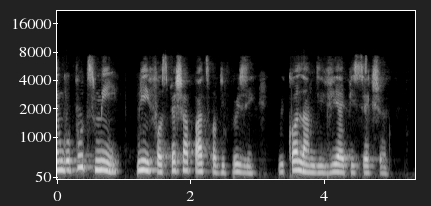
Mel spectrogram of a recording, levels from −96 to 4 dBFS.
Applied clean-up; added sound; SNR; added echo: neural mask model DeepFilterNet 3.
